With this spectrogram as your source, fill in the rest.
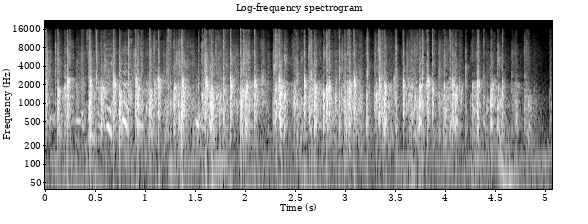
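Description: Audience clapping at a homeownership celebration, a loud, dense round of applause from a nearby crowd that holds steady before tapering near the end.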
